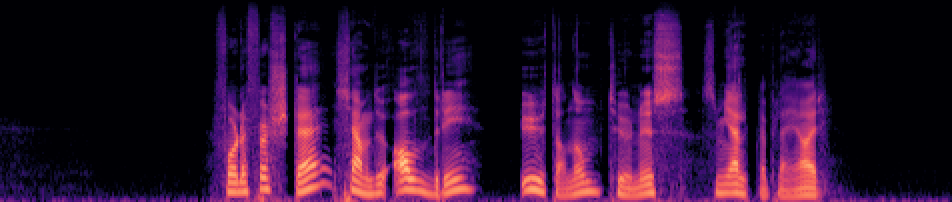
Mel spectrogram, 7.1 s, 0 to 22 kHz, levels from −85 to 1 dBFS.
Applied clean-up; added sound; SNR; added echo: none; none; none; none.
